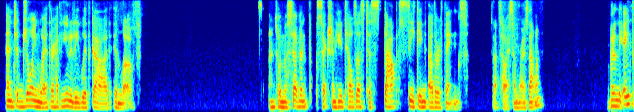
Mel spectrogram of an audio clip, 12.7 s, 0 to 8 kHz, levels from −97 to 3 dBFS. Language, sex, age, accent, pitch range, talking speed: English, female, 30-49, American, 130-150 Hz, 165 wpm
